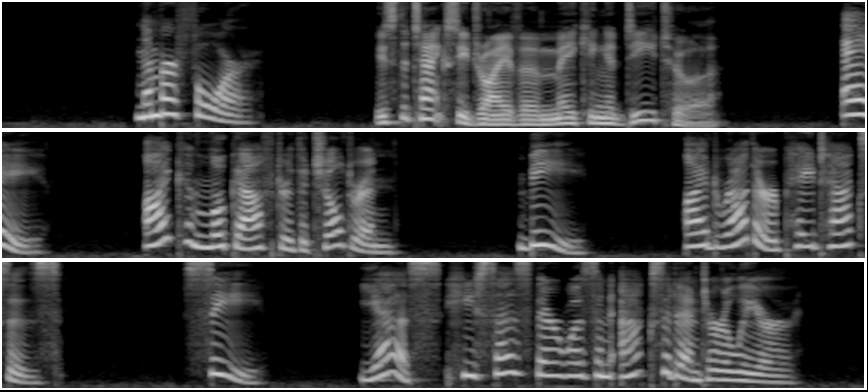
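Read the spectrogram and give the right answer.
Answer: C: Yes, he says there was an accident earlier.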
